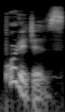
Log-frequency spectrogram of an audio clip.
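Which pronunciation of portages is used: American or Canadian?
American. It is pronounced the American way. "if you're from the U.S"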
